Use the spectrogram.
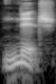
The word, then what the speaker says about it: niche: reason we call it a niche or niche as some people pronounce it when talking about an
